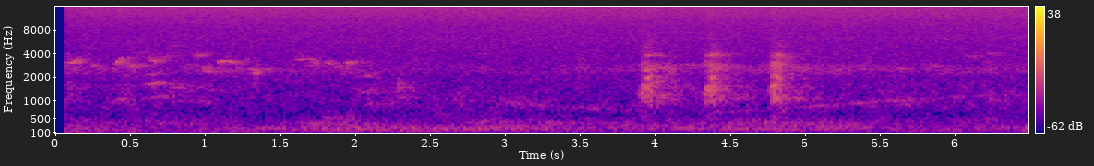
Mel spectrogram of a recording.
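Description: Common raven croaking three times in quick succession, about half a second apart, with faint small-bird chirps before them.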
